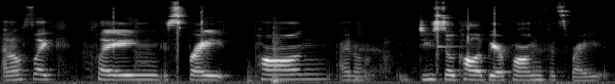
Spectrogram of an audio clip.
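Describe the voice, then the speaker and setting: A woman's voice: mid-range voice, level tone, slow, pushed and bright. A young woman co-hosting a podcast in casual comedic chat, poking fun at herself with playful drama. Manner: self-mocking, playfully dramatic. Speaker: podcast co-host.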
